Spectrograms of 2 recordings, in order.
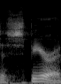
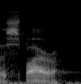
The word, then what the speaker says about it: Aspira: been saying it wrong it's a spirit not a spiral sorry about that didn't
